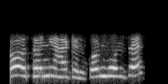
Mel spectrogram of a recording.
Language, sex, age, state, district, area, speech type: Marathi, female, 60+, Maharashtra, Nanded, urban, conversation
